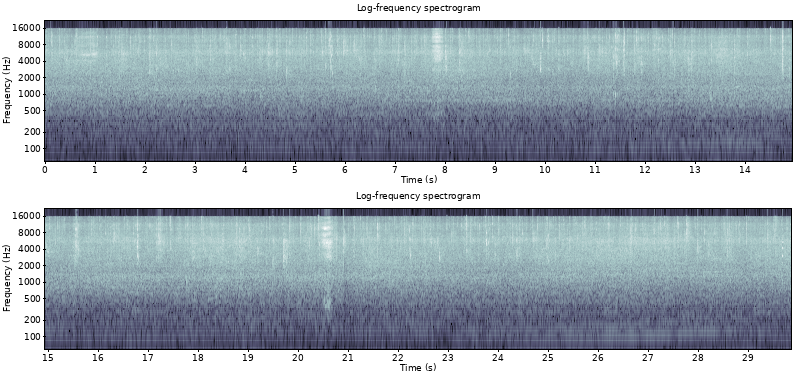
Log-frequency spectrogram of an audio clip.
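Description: Steady rain falling, an even hiss of rain on surfaces, with a few sharp taps through it, the loudest about twenty seconds in.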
